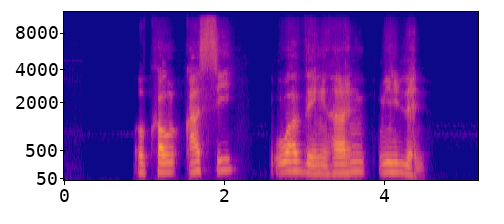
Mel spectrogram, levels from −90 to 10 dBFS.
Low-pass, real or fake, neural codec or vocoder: 10.8 kHz; fake; codec, 16 kHz in and 24 kHz out, 0.6 kbps, FocalCodec, streaming, 4096 codes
